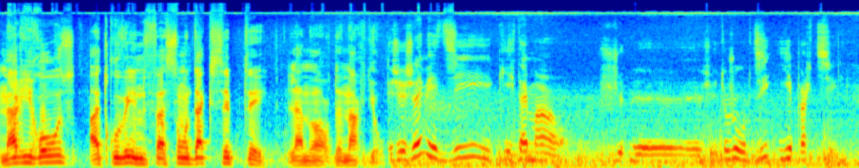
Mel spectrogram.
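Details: Adult speakers, French; ordinary speech.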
